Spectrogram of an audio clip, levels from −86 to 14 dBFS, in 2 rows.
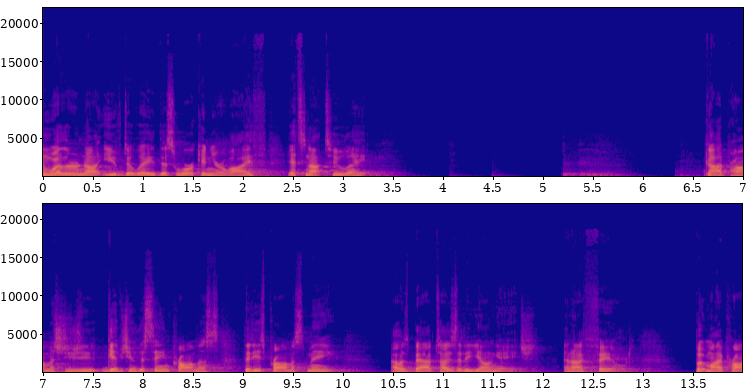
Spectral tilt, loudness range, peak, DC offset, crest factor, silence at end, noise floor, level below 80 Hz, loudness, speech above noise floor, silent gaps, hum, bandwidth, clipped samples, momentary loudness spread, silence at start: -6.5 dB/octave; 6 LU; -6 dBFS; under 0.1%; 22 dB; 0 s; -84 dBFS; -66 dBFS; -27 LUFS; 57 dB; none; none; 18 kHz; under 0.1%; 10 LU; 0 s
